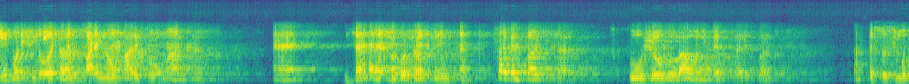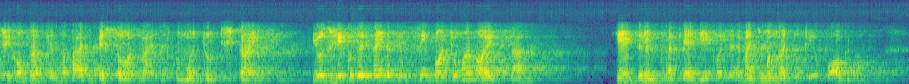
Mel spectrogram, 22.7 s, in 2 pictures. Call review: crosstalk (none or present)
present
